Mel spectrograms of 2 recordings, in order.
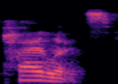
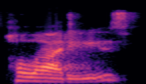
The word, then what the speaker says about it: Pilates: a big madonna fan and um the word pilates was splattered across the magazine um cover and i didn't even know how to say it so i was like what is pilots so i bought the magazine i did i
